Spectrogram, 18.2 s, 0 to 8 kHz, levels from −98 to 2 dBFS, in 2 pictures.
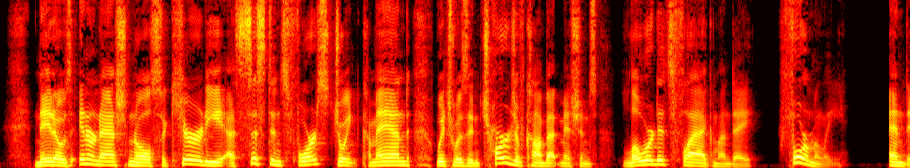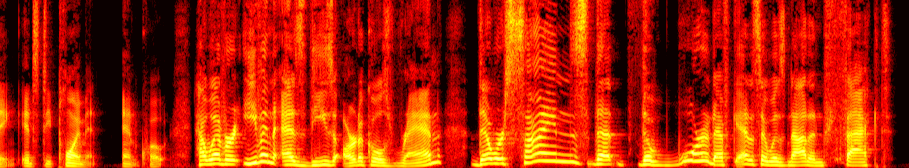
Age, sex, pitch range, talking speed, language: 30-49, male, 140-205 Hz, 140 wpm, English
